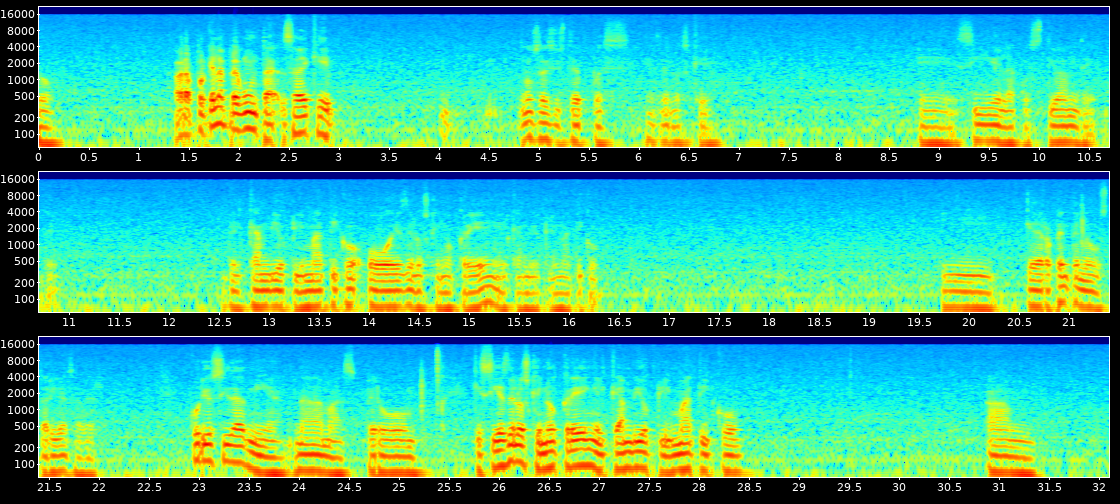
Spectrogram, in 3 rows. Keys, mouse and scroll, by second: 1.5 click, 5.4 click, 7.1-7.4 scroll down 2, 10.2-11.3 drag, 14.6 click, 15.6 click, 18.9 click, 20.4 click, 20.8 click, 21.4-22.1 ctrl+scroll down 4, 24.3 scroll up 2, 24.9-25.3 scroll down 2, 25.4-26.0 ctrl+scroll up 2, 26.2 ctrl+click, 27.7 ctrl+scroll down 2, 28.7 click, 29.1 click, 30.2-32.1 drag.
